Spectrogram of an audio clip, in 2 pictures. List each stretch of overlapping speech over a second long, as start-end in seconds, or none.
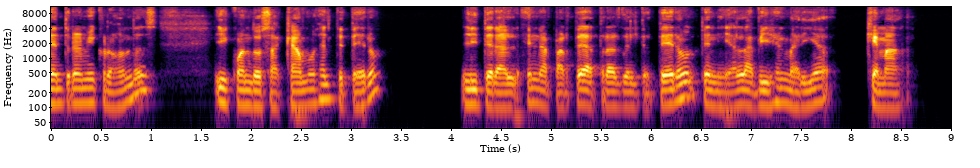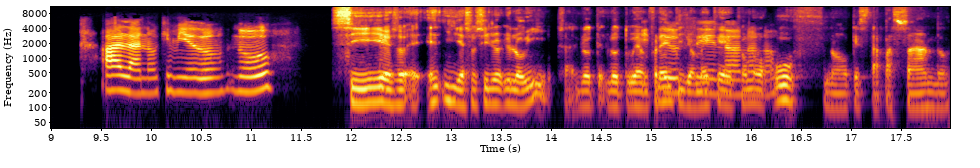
14.9-16.3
